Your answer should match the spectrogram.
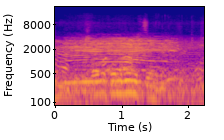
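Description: A cow mooing: one long call that fades out near the end.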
